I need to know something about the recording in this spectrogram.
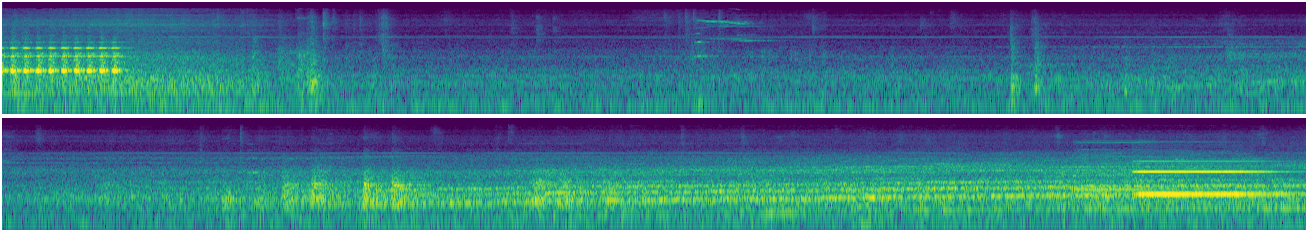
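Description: Fast pulsed door-closing beeps in the first second or so, then a Singapore MRT Circle Line train running with a steady rumble. From about halfway through, its motor whine rises slowly in pitch as it picks up speed. A short chime sounds near the end.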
